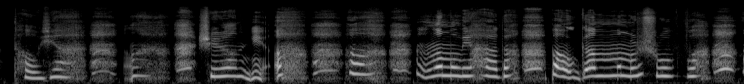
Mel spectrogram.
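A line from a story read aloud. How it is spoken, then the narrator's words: Feigned breathless panting. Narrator (Chinese): 曲颖 假装气喘吁吁的道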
